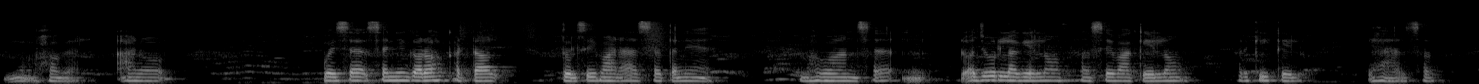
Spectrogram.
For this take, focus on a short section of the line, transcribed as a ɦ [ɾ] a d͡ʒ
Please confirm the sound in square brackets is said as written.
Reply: yes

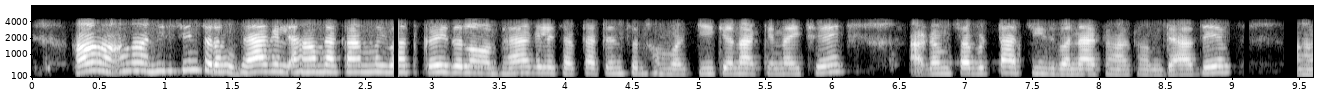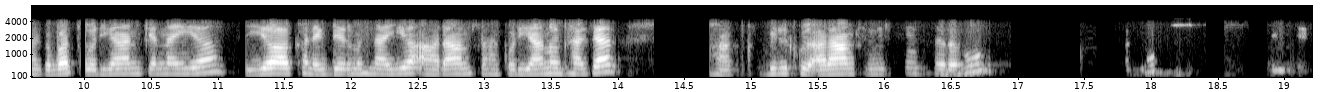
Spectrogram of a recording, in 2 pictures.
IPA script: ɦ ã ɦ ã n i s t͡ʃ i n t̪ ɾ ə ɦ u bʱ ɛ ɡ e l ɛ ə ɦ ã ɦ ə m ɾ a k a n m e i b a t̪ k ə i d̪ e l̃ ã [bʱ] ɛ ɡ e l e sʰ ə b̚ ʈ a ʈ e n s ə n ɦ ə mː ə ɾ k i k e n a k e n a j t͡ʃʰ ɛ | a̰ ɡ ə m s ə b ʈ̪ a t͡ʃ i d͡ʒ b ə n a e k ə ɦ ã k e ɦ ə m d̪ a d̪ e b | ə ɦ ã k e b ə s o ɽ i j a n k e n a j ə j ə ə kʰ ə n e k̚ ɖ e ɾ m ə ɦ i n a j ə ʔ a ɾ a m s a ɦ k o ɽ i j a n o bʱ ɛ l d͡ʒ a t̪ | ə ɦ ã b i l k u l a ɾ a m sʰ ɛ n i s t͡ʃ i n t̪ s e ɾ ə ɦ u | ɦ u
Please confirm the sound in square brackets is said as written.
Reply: yes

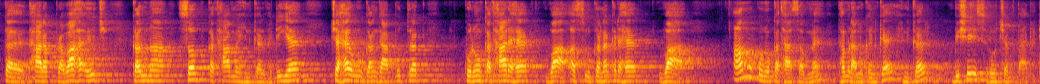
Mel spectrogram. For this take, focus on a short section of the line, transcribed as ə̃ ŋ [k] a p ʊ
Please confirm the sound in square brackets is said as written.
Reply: no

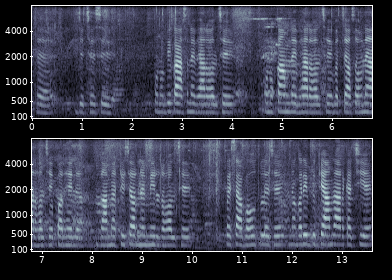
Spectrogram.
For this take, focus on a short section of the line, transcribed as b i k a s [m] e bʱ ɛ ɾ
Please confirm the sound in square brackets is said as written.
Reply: no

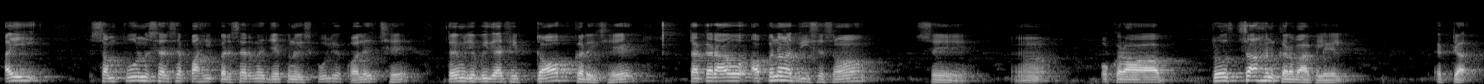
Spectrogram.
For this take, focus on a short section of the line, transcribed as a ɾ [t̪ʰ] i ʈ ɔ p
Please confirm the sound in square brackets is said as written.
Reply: yes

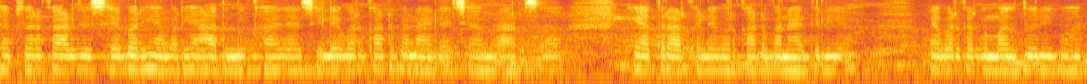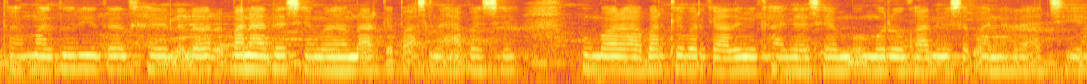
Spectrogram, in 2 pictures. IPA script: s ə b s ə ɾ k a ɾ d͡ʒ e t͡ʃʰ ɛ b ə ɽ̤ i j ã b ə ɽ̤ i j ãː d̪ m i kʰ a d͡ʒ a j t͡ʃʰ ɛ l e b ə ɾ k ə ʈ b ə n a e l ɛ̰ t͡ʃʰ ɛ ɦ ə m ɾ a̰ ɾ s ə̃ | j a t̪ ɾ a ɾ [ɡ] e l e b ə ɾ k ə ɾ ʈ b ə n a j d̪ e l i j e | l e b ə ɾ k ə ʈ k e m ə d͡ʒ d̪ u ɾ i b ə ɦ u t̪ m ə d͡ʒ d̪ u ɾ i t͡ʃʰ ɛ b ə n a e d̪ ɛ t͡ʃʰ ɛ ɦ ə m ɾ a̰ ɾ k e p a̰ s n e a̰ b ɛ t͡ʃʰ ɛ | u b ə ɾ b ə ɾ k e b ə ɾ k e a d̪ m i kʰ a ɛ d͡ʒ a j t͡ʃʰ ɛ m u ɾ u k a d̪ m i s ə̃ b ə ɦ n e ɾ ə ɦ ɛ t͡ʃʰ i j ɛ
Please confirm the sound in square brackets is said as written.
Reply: no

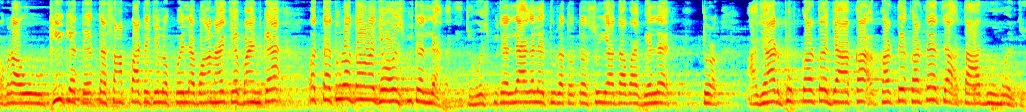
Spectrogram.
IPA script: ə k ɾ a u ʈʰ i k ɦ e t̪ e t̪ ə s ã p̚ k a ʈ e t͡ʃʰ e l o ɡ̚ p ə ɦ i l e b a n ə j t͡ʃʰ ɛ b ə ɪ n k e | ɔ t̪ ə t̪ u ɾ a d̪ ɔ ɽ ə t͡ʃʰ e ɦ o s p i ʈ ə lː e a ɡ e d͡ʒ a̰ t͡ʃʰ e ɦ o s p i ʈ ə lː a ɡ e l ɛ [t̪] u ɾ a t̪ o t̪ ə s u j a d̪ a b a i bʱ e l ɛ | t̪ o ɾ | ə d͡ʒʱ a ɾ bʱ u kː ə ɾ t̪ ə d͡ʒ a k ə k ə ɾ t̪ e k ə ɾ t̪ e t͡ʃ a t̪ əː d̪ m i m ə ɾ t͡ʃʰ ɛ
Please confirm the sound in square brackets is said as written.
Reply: yes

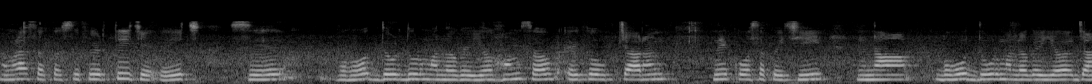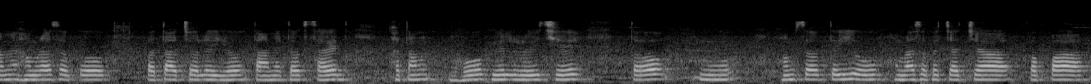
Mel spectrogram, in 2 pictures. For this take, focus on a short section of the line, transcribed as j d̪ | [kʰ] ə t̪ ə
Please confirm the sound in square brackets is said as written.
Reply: yes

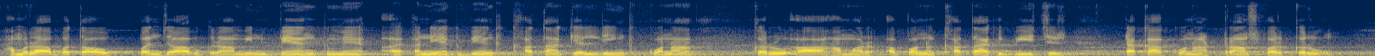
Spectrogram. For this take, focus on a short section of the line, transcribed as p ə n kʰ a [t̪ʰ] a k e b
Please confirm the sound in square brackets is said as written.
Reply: no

